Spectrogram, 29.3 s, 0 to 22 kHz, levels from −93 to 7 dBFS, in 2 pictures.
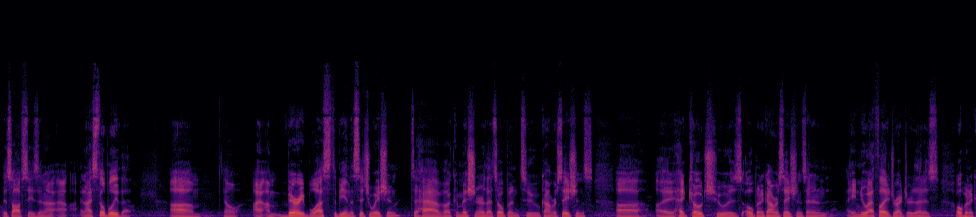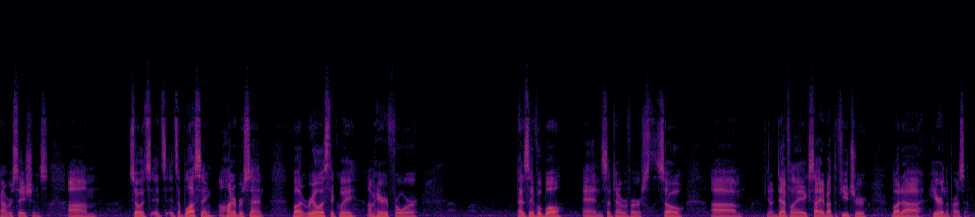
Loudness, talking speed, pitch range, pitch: -43 LUFS, 165 wpm, 110-135 Hz, 120 Hz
